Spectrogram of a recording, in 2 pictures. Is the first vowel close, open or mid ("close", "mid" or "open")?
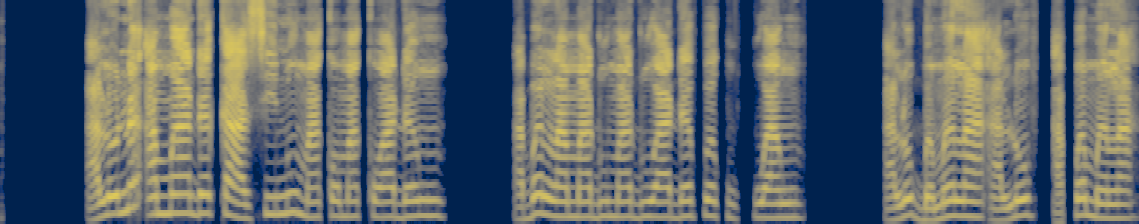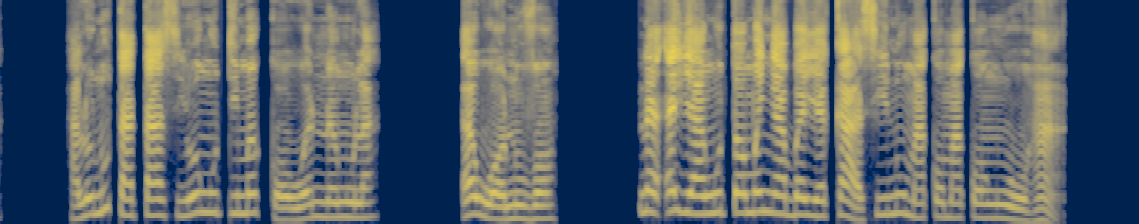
open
